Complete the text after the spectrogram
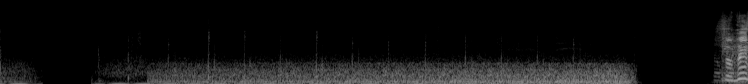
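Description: Footsteps run along a pavement outdoors.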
